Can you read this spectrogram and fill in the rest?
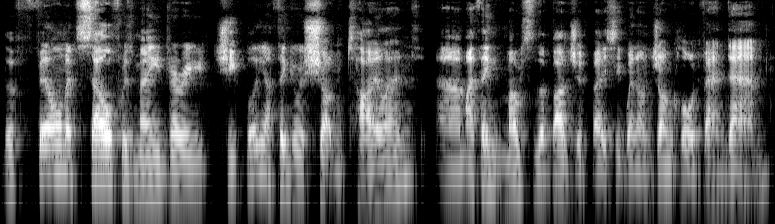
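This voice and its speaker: Lowish soft mellow guy doing casual podcast reviews, dry and wry. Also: animated, moderate pace, hardly any pauses. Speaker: podcast panelist.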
